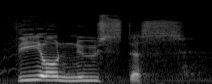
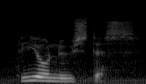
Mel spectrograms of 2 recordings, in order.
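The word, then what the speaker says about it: theopneustos: It's this word. Theonoustos. The P is silent. Theonoustos.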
